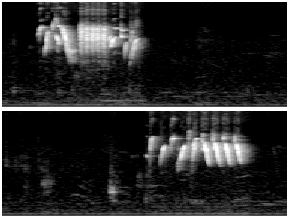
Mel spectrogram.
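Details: Goldfinch lesson recording with two separate bursts of the şak şak phrase. Each is a rapid string of bright, sharply rising high notes, with a quiet gap of several seconds between them.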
